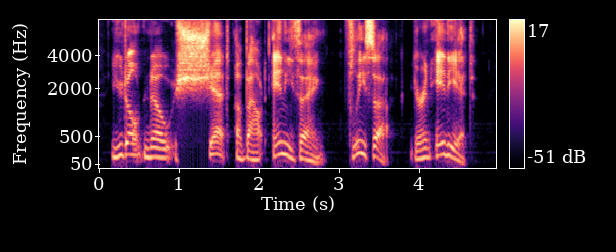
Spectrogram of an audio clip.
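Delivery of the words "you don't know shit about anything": plain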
